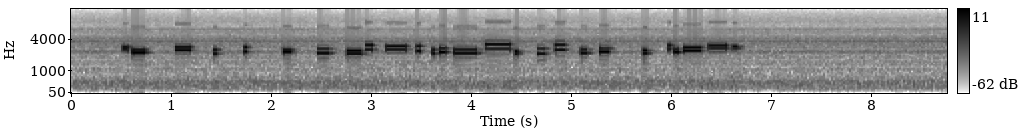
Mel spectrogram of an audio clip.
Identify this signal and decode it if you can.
Pairs of high tones at irregular times. There is no code.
